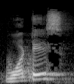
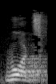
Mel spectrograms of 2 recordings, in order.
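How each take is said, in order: First: Both words are said in full. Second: The words are joined into one contracted syllable.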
